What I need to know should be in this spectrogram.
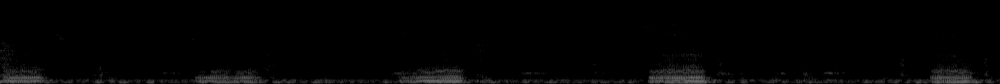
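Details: Dog snoring: low, rough snorts recurring every two to three seconds against a steady hum.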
